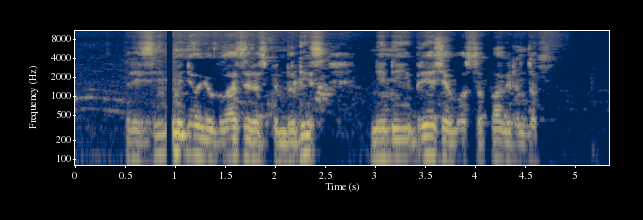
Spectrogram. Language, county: Lithuanian, Klaipėda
